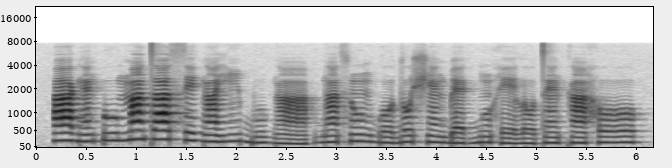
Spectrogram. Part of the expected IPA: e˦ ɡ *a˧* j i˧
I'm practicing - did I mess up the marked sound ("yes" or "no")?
yes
